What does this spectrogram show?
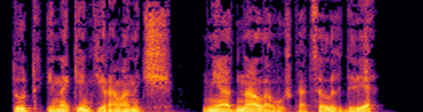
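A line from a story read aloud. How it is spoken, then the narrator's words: Calm explanation. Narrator (Russian): спокойно объяснил господин Неймлис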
